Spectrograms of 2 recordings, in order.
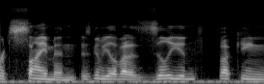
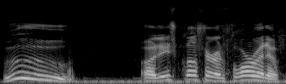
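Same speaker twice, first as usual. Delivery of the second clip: talking around a pen; words muffled by a pen held in the mouth; pen in teeth; 8 semitones higher, 4 dB louder, slower than usual. Real, not acted. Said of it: "Sorry, pen in my mouth".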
